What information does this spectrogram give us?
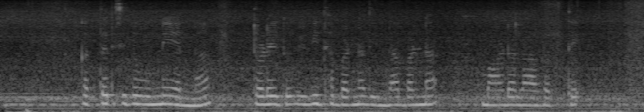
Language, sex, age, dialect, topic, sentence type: Kannada, female, 18-24, Central, agriculture, statement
